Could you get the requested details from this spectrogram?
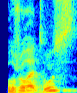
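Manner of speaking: ordinary delivery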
